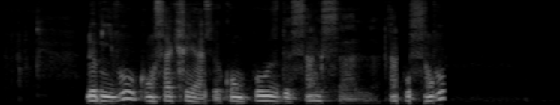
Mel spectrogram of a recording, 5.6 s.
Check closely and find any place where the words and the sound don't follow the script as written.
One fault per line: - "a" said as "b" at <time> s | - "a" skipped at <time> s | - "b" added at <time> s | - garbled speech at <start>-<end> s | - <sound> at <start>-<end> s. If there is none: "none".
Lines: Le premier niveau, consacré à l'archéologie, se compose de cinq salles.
- "premier" skipped at 1.0 s
- "l'archéologie" skipped at 2.0 s
- garbled speech at 3.9-4.5 s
